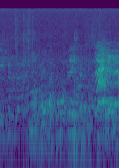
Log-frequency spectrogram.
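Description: Indistinct voices of players and people around a football pitch calling out, faint at first and louder near the end.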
